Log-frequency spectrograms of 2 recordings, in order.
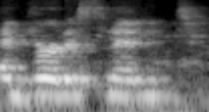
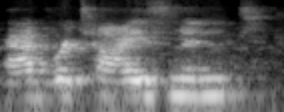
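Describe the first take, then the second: First: Advertisement with stress on "vert", ad-VER-tis-ment; Advertisement, -tis- short as in "this"; Canadian advertisement. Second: Advertisement stressed on "ad", AD-ver-tize-ment; advertisement with a long "ize"; American advertisement. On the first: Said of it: "that's how I say it". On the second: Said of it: "So how does". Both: Shown as a demonstration.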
